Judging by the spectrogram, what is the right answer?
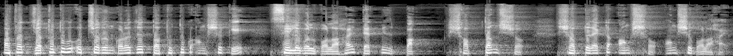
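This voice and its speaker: Man, teacher, mellow voice, slow repeated drilling, long reverb. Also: medium pitch. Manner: slow drilling, repeats each word twice. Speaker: English teacher. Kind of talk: video lecture.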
